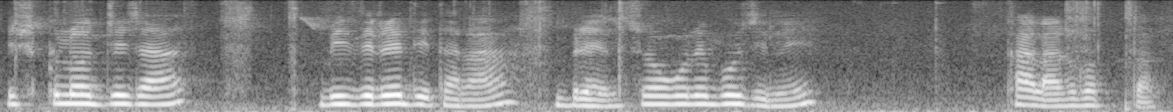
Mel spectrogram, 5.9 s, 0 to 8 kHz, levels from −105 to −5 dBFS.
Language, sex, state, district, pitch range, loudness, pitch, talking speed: Chakma, female, Tripura, West Tripura, 185-230 Hz, -15 LUFS, 220 Hz, 90 wpm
